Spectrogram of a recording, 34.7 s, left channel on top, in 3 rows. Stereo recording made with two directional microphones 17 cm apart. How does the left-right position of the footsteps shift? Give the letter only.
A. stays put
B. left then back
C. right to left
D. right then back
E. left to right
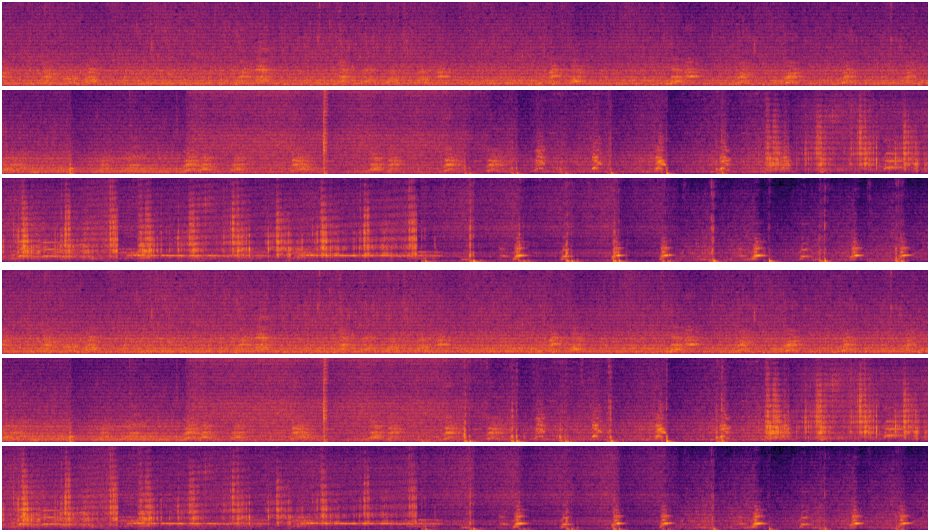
C.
